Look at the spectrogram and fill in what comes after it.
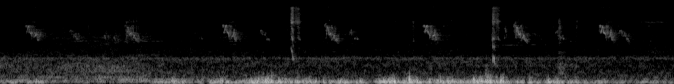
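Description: Small birds chirping repeatedly in short falling chirps, over the louder uneven scuffing of shoes stepping on gritty ground, with a couple of sharp clicks.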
